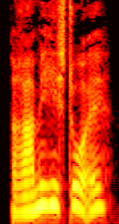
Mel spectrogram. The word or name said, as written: rammehistorie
